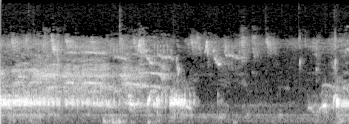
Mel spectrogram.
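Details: Zebra dove singing a dense, rolling, low trilled coo for almost three seconds. A quieter pause with faint chirps follows, then a short coo returns at the end.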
